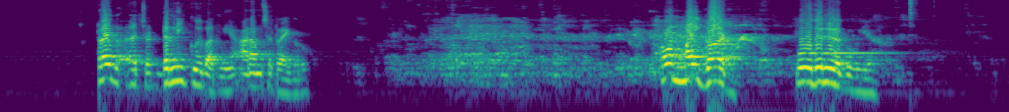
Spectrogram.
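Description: A man speaks calmly to an audience.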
